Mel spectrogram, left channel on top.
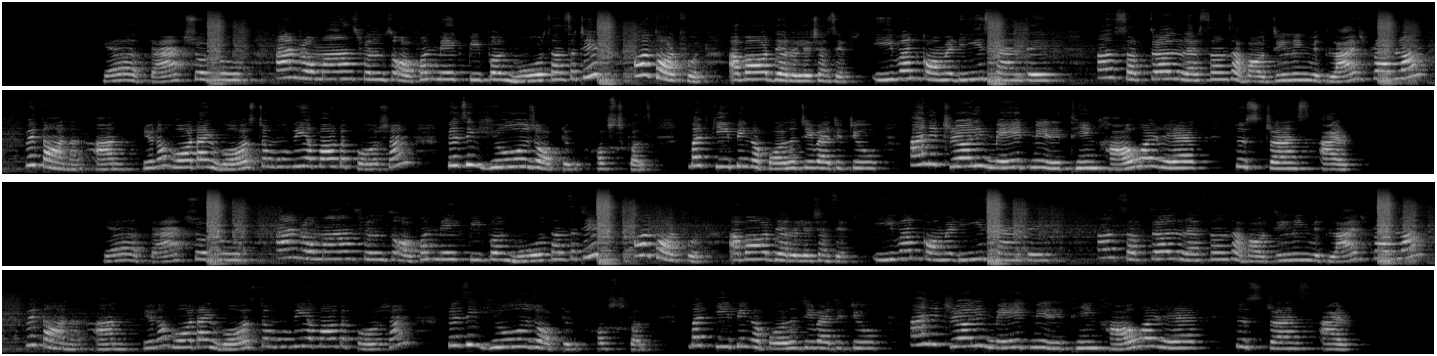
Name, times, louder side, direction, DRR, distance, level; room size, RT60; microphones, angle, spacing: voice 1, 1.0-23.1 23.4-26.4 26.7-27.8, left 5 dB, 80° left, 0.4 m, -25 dB
sound 1, 2.0-4.1 5.9-7.9 9.8-12.1 13.7-15.8, right 2 dB, 75° right, 1.1 m, -36 dB
5.4 x 3.5 x 2.5 m
head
